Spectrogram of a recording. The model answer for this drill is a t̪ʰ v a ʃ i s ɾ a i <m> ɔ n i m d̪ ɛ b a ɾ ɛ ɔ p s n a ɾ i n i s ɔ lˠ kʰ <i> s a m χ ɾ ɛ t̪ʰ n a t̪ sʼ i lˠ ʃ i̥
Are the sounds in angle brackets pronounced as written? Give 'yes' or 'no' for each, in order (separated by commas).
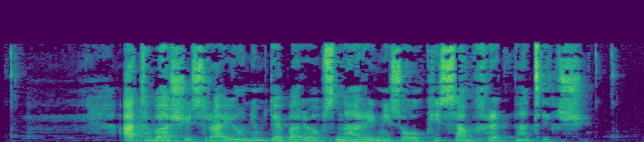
no, yes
